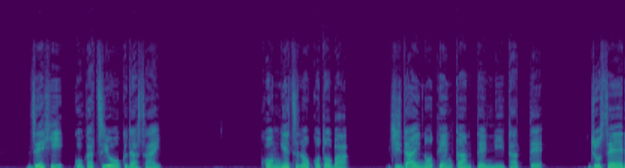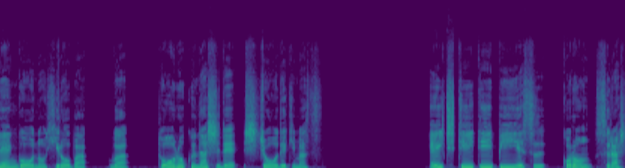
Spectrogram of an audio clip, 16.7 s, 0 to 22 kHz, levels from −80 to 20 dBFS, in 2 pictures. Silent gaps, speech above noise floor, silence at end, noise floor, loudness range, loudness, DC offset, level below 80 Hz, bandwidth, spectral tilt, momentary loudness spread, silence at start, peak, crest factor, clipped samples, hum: 12.68-13.99 s; 51 dB; 0 s; -75 dBFS; 3 LU; -25 LUFS; under 0.1%; -66 dBFS; 16.5 kHz; -5.5 dB/octave; 9 LU; 0.35 s; -8 dBFS; 16 dB; under 0.1%; none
